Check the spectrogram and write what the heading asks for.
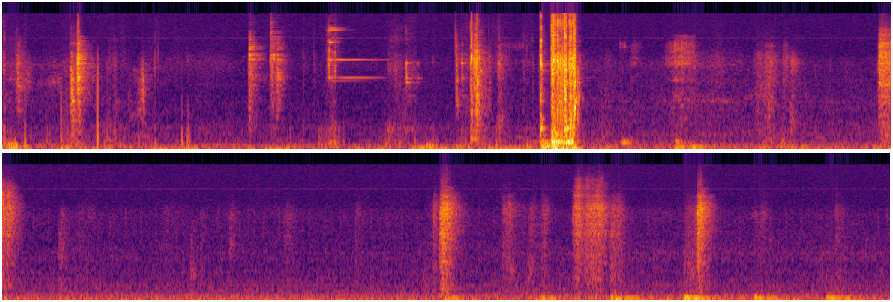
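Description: Irregular light clicks and knocks, with one louder knock about four seconds in and a short electronic beep near two seconds.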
